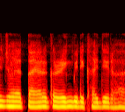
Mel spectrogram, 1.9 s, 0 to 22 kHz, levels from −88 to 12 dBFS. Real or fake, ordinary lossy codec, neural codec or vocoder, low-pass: fake; none; vocoder, 44.1 kHz, 128 mel bands, Pupu-Vocoder; 7.2 kHz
